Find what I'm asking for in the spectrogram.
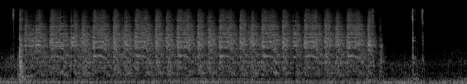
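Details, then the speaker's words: Merkur barn-find car, cold, left sitting with no gas in it; starter fluid sprayed into the throttle body. The starter spins the engine in a fast, even rhythm for nearly four seconds, but it never fires. The owner suspects it only needs fuel. "I don't think I got no fuel in it I think if I put fuel it'll start right up I really do"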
